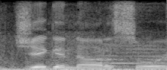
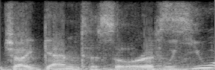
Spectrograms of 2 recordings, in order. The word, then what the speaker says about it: Giganotosaurus: know we say gig i think but like giganotosaurus is how i always pronounced it growing up i used to pronounce it gigantosaurus when i was a kid yeah i know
